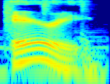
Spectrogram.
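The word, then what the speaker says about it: Eahry: Designed as a design forward evolution of the Eagle Vision sedan, the airy, pronounced airy, was meant to show what the future of the Eagle brand could look like.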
